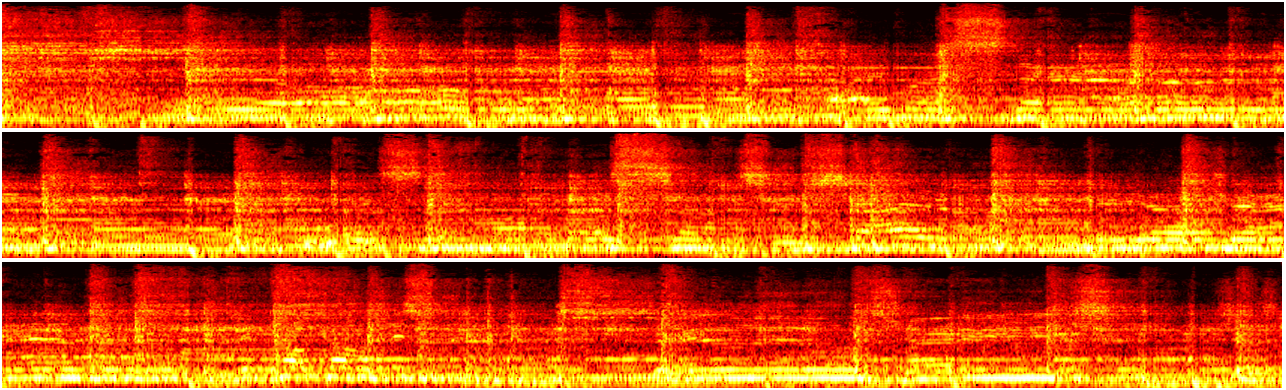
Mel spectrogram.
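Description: Rock band playing live: electric guitars over a drum kit keeping a steady beat.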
